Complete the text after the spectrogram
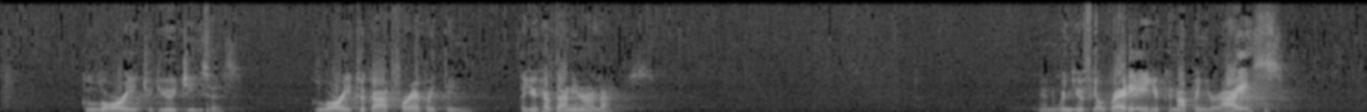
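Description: A man speaks calmly in a large echoing room.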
